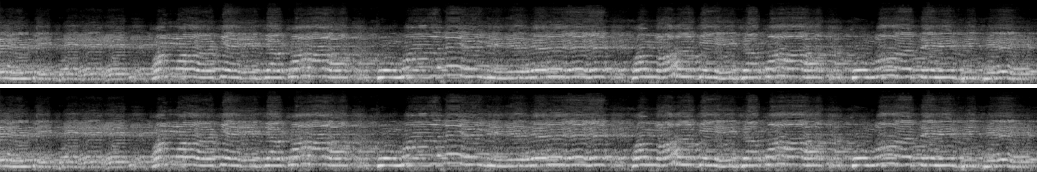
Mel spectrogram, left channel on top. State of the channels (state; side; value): identical; both; correlation 1.00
